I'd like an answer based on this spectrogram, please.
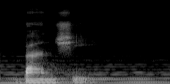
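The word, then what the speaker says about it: bean sí: The word bansshi comes from the Irish bani pronounced bansshi.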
